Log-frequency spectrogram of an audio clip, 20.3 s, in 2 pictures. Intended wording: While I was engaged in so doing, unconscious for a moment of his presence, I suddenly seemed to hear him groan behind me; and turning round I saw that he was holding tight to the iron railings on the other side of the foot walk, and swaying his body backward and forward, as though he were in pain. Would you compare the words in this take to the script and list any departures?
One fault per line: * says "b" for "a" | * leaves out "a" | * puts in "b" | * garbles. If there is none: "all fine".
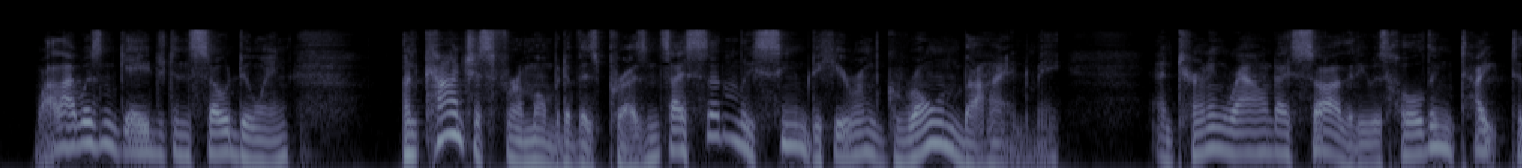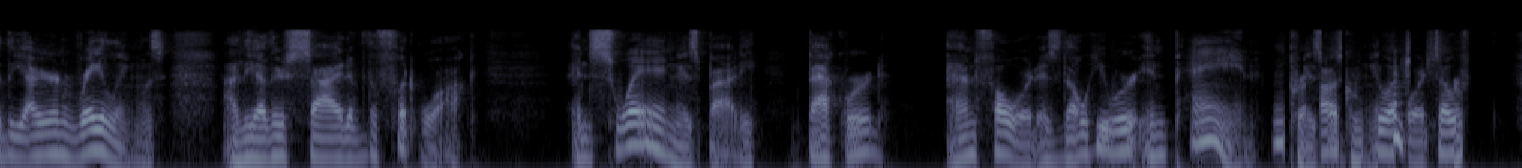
* garbles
